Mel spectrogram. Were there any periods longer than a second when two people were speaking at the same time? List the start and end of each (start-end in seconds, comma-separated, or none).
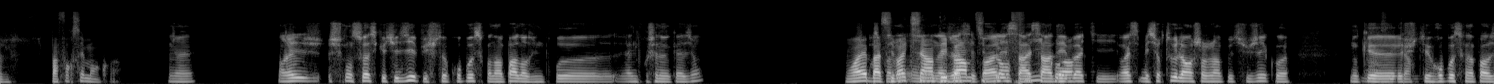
8.5-10.8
